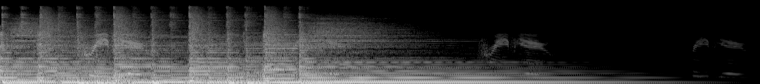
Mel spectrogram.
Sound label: surf stinger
